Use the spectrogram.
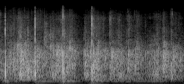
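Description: An audience at a London Transport Museum aviation workshop gives a short burst of dense, close applause for a gold sponsor, steady claps filling the whole moment.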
